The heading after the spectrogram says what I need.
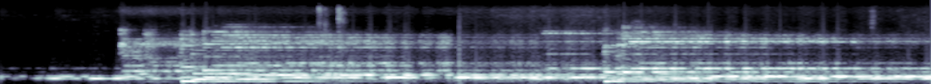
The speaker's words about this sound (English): Oh yeah, so that's dry. And then there's so you can high pass that, that reverb.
